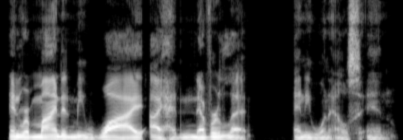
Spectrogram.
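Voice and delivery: slow, low romance narration; audiobook narration. Acted. Host reading a spicy romance passage aloud, measured narration. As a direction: read it like a slow, intimate audiobook.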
